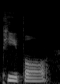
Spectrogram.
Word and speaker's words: people: schwa symbol is gone it shows you only the l and the word people so we go straight from the pn to the l now the oxford learner's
